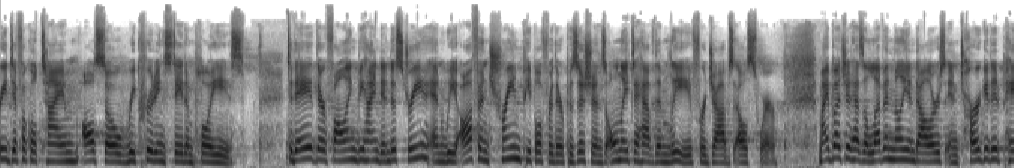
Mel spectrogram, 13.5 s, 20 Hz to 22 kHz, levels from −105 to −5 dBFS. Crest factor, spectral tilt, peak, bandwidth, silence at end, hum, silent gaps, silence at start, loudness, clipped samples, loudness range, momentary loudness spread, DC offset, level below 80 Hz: 16 dB; -2 dB/octave; -2 dBFS; 17 kHz; 0 s; none; none; 0 s; -18 LUFS; under 0.1%; 1 LU; 4 LU; under 0.1%; -62 dBFS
